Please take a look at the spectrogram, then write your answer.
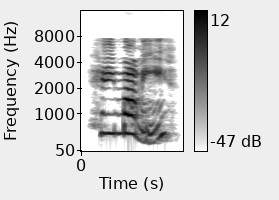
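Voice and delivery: high, loud bratty call; sudden shout. A narrator's reading. Veruca shouting at her mother, high and bratty. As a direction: call out to Mummy demandingly. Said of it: "shouted Veruca Salt suddenly".

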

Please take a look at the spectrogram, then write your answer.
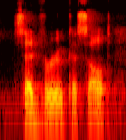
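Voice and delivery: ordinary delivery, nothing marked

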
